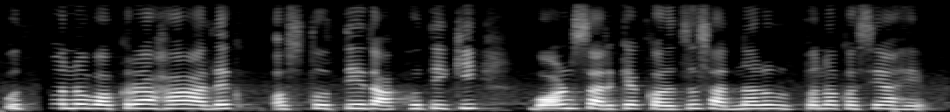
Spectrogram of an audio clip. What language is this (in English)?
Marathi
